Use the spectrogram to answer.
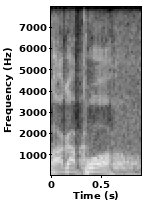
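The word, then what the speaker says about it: ἀγάπη: de Deus na expressão Ágape Ou se você quiser falar isso aqui né a maneira como se pronuncia aí no Grego agapó é o amor de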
